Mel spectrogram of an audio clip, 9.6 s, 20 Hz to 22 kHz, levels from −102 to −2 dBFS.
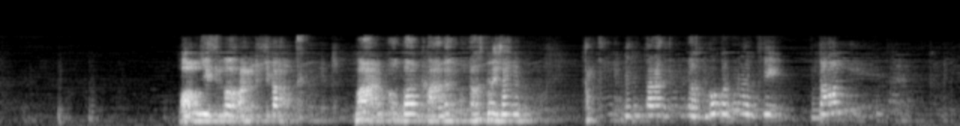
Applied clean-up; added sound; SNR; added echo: neural mask model DeepFilterNet 3.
